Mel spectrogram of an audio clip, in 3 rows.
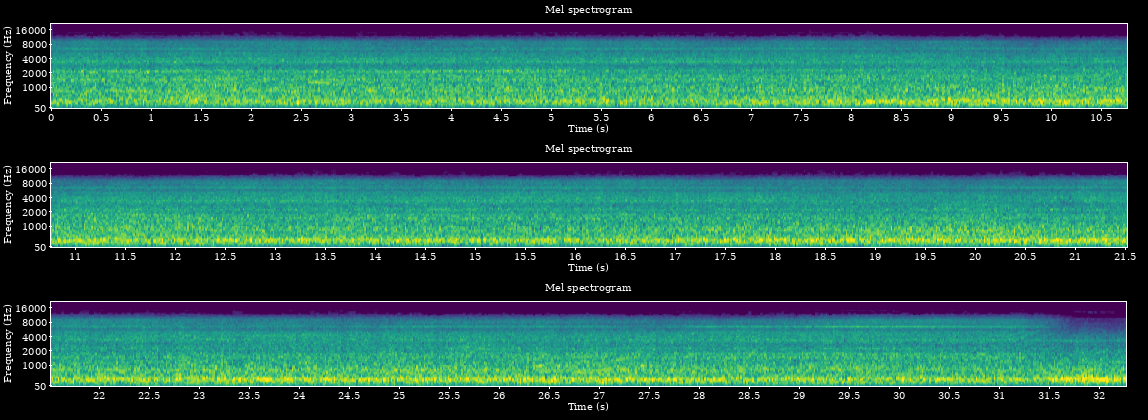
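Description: General Electric GEnx-2B67 turbofans of a Boeing 747-8 freighter running at idle while the aircraft is under tow: a loud, steady jet engine rush with a thin high whine on top, unchanging throughout.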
